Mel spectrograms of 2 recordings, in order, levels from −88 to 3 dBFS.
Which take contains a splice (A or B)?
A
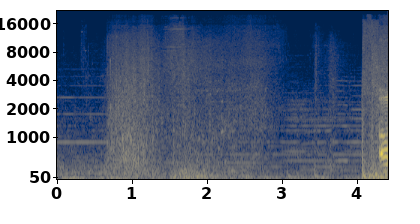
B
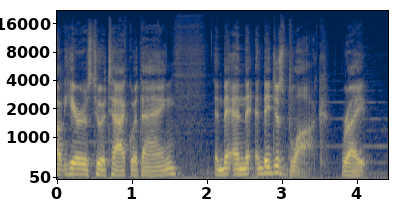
A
